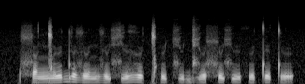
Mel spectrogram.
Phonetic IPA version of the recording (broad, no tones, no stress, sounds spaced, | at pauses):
ɬ ɐ ŋ͡ǀ ʏ d ʏ z ø n z ʏ ɕ ɪ ɣ ø ǀʰ ʏ t͡ɕ ʏ d͡ʑ ʏ ɬ ʏ ɕ y θ ʏ t ɪ t ʏ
